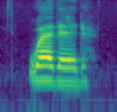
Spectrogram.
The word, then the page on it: wedded: American English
